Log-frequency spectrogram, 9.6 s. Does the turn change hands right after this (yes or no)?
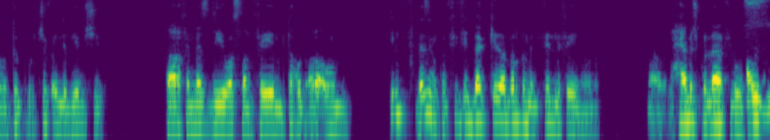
yes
